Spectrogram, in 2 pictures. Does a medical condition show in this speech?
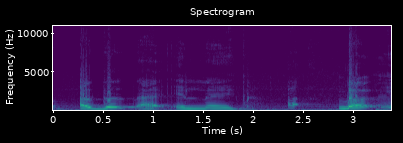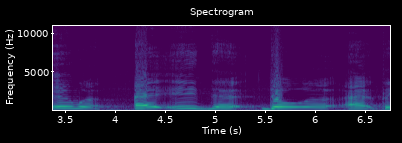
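Yes: cerebral palsy; speech impairment.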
